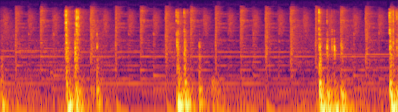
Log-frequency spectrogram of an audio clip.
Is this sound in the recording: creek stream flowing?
no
